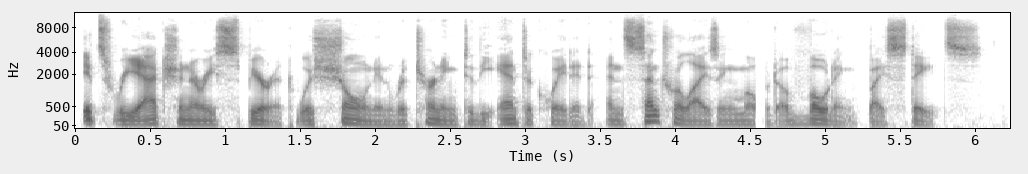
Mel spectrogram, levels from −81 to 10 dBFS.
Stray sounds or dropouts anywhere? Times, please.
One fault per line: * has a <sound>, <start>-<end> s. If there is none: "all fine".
* has a dropout, 4.5-4.6 s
